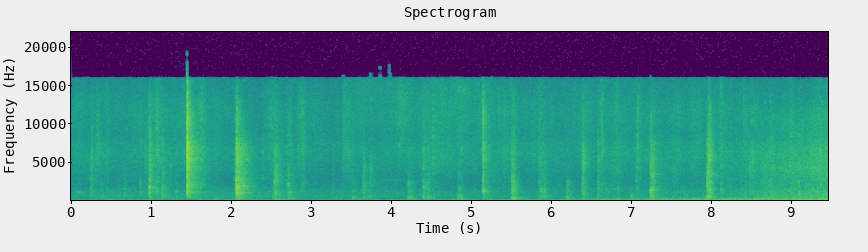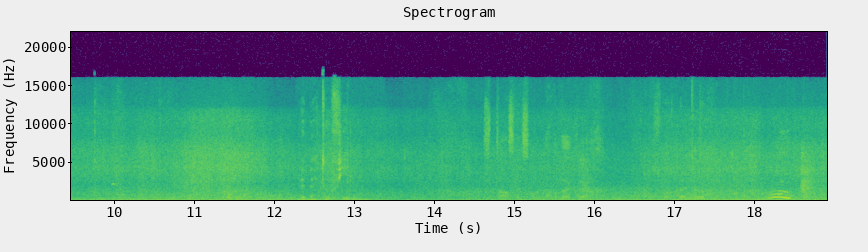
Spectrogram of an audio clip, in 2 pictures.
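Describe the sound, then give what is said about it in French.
A boat carrying tourists speeds across the sea at night, its rushing wake and wind swelling into a steady roar after a few scattered knocks early on, with no voices. “Sur les banquettes, bateau file.”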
